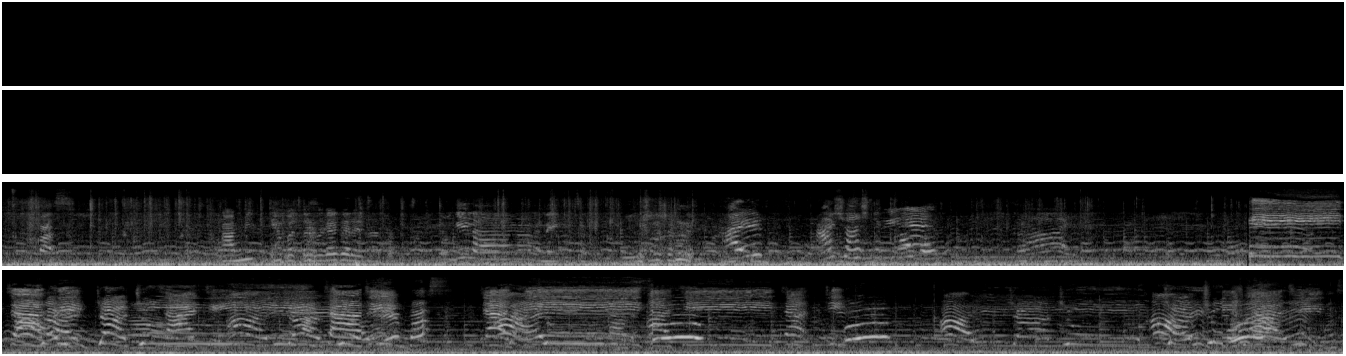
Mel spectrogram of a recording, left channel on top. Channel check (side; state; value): left; silent; 56 dB below the other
